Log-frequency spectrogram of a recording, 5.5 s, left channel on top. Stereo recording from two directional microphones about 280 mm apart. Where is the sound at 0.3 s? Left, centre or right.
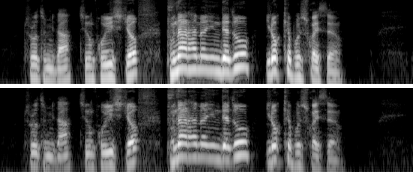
Left.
